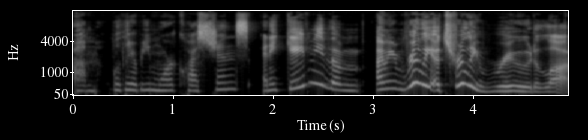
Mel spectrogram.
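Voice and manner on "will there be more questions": put-on whisper, quieter. Retelling hustling over to ask the man with the microphone: retelling a whispered question. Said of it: "coming to whisper this question".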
